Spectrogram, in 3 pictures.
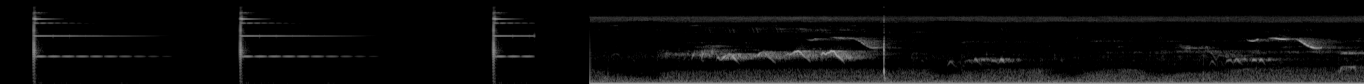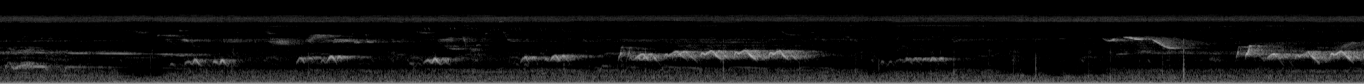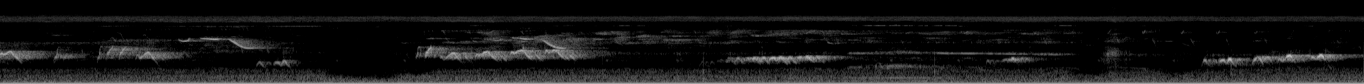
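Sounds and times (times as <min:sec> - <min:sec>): birds chirping and calling: 0:06.0 - 0:40.9
steady background hiss: 0:15.1 - 0:35.8.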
